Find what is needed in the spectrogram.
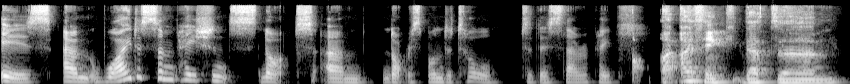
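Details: Adult speaker; normal speech.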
